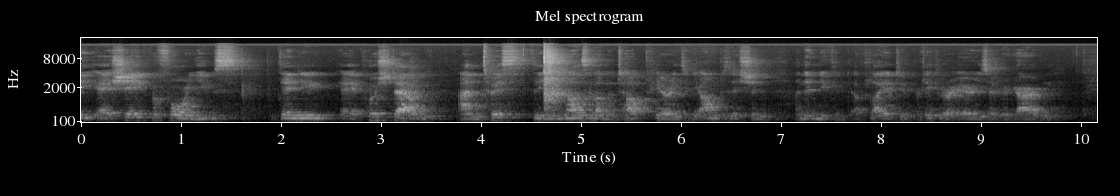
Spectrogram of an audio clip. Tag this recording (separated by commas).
Speech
